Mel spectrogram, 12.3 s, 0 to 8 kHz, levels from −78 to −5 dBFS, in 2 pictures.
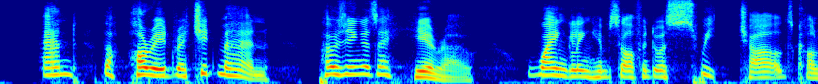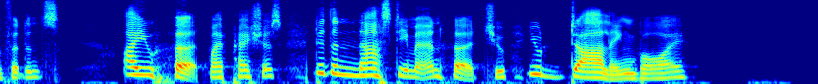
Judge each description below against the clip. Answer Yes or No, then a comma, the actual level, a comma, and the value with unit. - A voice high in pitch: No, medium, 180 Hz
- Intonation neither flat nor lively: No, wide, 5.8 semitones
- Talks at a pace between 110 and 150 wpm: Yes, average, 145 wpm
